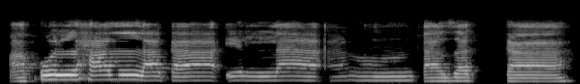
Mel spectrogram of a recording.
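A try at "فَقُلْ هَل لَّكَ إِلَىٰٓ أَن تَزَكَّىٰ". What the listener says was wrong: Iya, enggak maksudnya enggak pakai apa? Enggak tasdid ila an tazakka.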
